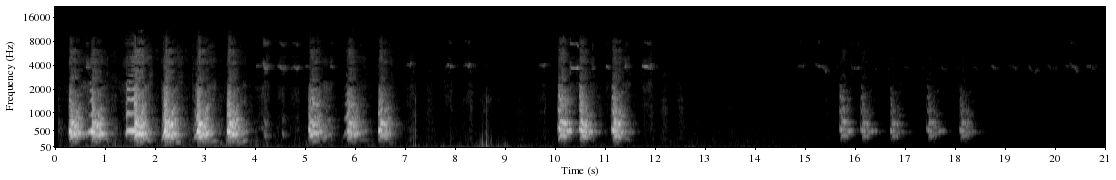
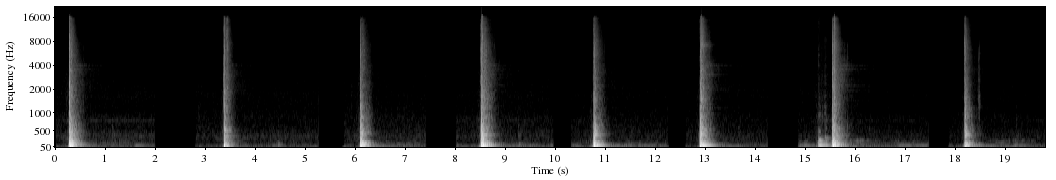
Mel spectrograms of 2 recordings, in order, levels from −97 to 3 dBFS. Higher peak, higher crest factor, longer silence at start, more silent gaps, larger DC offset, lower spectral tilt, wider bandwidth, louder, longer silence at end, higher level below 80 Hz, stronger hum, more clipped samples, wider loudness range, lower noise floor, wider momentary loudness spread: second, -8 dBFS vs 0 dBFS; about the same, 22 dB vs 20 dB; about the same, 0.25 s vs 0.25 s; neither; neither; second, -4.5 dB/octave vs -8.5 dB/octave; second, 8.2 kHz vs 10 kHz; second, -27 LUFS vs -18 LUFS; first, 2.85 s vs 1.5 s; second, -80 dBFS vs -22 dBFS; neither; neither; first, 14 LU vs 9 LU; about the same, under -90 dBFS vs -87 dBFS; about the same, 20 LU vs 21 LU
